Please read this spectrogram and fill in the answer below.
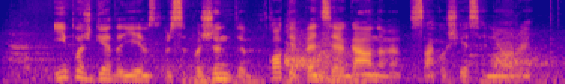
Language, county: Lithuanian, Vilnius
